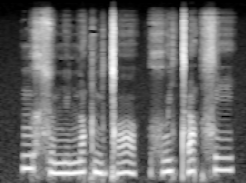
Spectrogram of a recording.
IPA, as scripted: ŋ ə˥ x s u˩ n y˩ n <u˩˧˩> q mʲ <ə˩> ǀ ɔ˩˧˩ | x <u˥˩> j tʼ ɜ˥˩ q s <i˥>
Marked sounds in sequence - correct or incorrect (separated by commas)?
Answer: correct, correct, incorrect, correct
